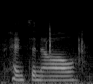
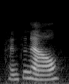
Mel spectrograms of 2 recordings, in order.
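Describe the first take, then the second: First: The ending is slurred and unclear. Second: The ending is clear and emphasized. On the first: The speaker calls it wrong. "when I get lazy, I just call it pentanal" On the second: The speaker calls it right. "I'm trying to emphasize it"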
